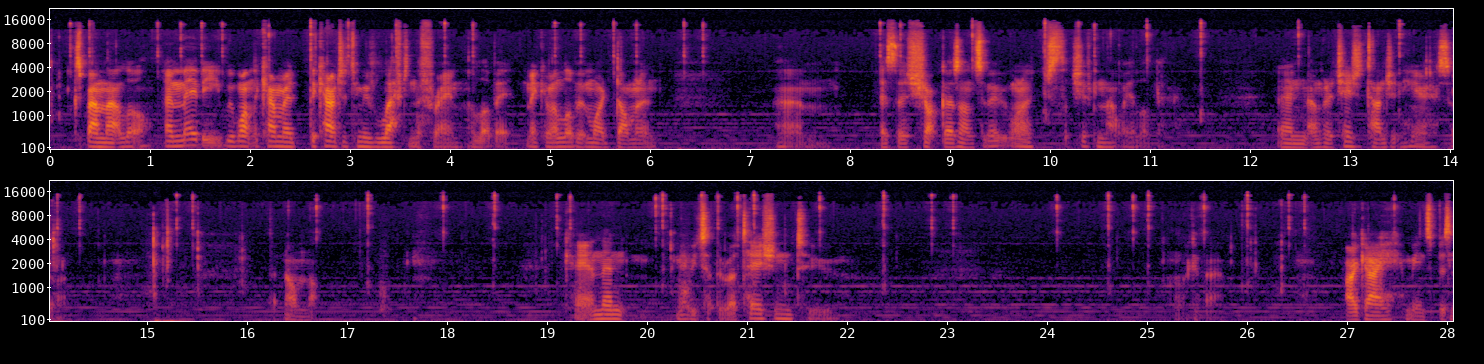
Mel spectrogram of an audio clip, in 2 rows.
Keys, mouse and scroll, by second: 0.1 middle click, 0.3-0.8 scroll up 1, 0.8 scroll down 1, 1.0 middle click, 2.1 click, 2.7 scroll down 1, 2.9 middle click, 3.6-3.9 scroll down 1, 3.9 middle click, 4.4-4.9 scroll down 1, 4.9 shift+middle click, 5.5 shift+middle click, 6.2 middle click, 6.5-6.9 scroll up 1, 8.2 middle click, 9.1 shift+click, 10.2 middle click, 10.9 click, 13.9 space, 14.0 middle click, 15.0 space, 15.2 middle click, 16.6 click, 17.9 shift+click, 19.0 middle click, 20.0 click, 20.4 middle click, 20.8 click, 21.6 shift+click, 22.7 middle click, 24.0 shift+click, 24.8 click, 25.5 shift+click, 26.3 middle click, 26.7-27.4 scroll down 1, 27.4 click.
